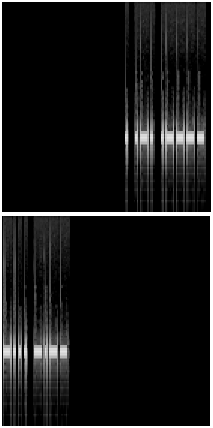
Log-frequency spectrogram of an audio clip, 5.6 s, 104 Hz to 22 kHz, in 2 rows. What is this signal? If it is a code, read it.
Morse code, heard as a keyed tone, about 34 wpm, 700 Hz. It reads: ER1BY
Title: DXCC-100 Call Signs - 5 Characters - Repeated 2x - 35wpm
